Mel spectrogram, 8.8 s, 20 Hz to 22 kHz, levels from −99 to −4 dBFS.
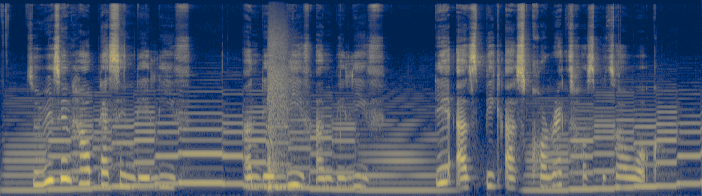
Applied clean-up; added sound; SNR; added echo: none; Wind instrument, woodwind instrument + Snare drum; 7 dB; none.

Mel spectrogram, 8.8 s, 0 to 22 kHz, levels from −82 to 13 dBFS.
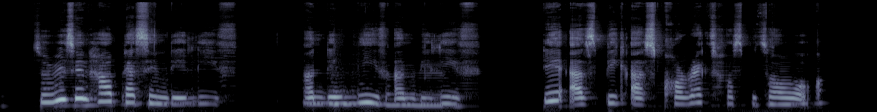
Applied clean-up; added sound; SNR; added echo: neural mask model DeepFilterNet 3.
